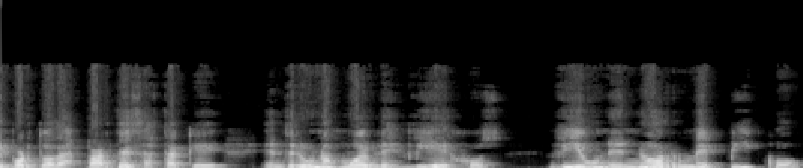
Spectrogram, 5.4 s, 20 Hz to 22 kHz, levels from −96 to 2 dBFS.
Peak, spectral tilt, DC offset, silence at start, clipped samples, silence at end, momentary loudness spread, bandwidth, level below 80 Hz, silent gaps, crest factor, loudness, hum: 0 dBFS; -7.5 dB/octave; under 0.1%; 0 s; under 0.1%; 0.05 s; 10 LU; 7.8 kHz; -68 dBFS; none; 18 dB; -17 LUFS; none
